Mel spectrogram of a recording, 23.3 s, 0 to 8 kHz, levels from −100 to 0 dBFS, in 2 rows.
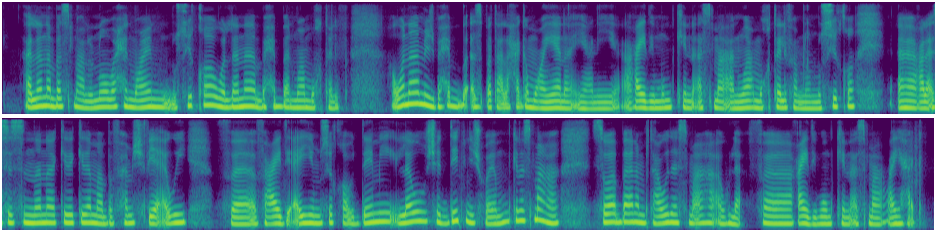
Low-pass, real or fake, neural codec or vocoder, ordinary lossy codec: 7.2 kHz; real; none; none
